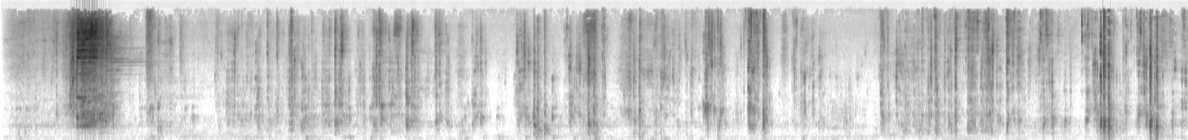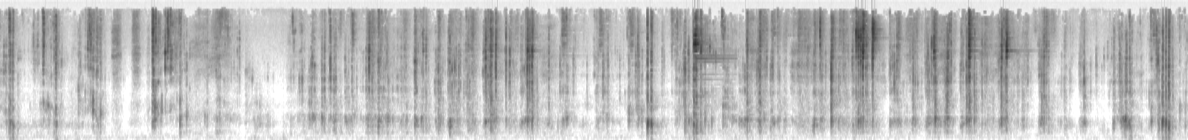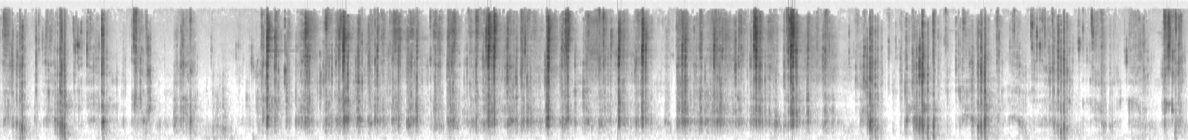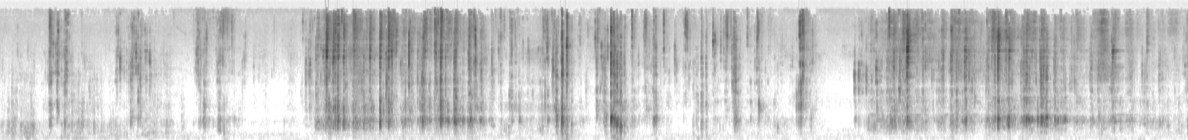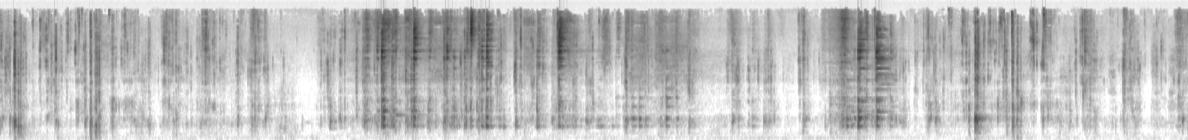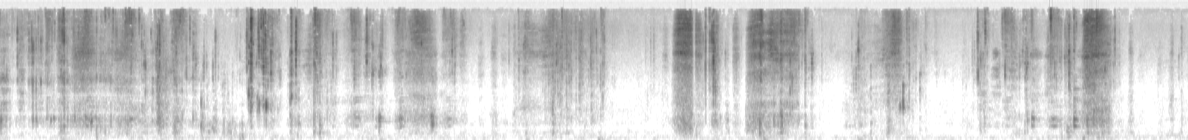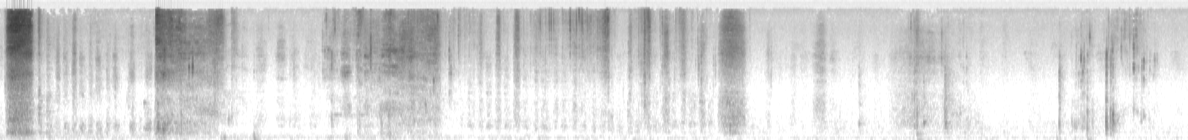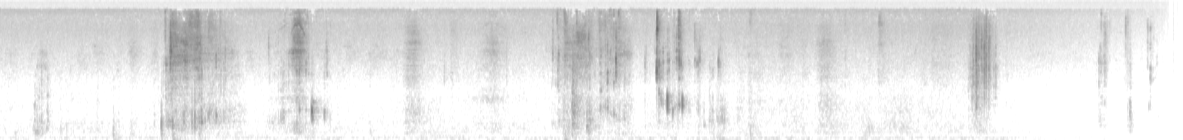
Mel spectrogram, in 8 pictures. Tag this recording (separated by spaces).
ANIMALS FIELD-RECORDING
